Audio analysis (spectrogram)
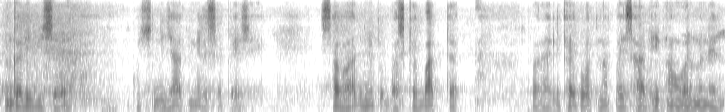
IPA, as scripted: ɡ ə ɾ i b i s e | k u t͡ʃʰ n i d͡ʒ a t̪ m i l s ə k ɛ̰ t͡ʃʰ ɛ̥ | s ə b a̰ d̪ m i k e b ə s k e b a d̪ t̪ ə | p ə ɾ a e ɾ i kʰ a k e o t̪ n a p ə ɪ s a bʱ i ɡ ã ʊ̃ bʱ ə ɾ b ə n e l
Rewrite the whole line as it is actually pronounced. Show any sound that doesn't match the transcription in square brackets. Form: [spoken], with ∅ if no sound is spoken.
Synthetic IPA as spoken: ɡ ə ɾ i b i s e | k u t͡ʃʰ n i d͡ʒ a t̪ m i l s ə k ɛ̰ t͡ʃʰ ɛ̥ | s ə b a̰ d̪ m i k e b ə s k e b a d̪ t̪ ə | p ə ɾ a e [l] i kʰ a k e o t̪ n a p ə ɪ s a bʱ i ɡ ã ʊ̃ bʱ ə ɾ [m] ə n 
